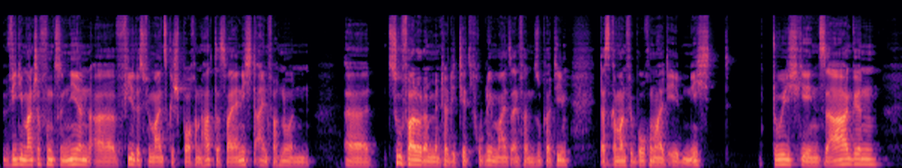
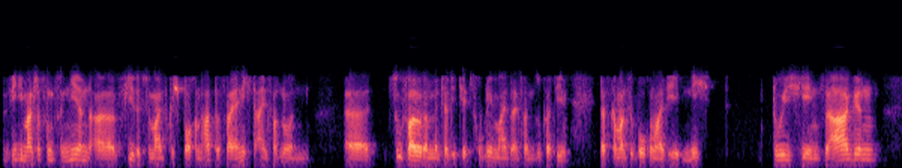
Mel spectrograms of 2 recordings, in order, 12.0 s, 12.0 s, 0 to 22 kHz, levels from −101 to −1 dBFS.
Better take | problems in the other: first | phone-call audio; poor line; nothing above 3.5 kHz

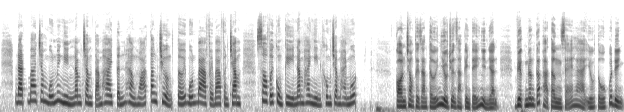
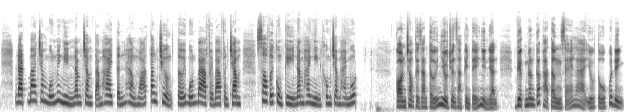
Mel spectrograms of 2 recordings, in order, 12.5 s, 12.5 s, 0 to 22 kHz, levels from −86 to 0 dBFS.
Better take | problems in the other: first | thin; very slightly; fading below 450 Hz

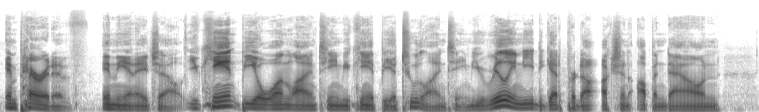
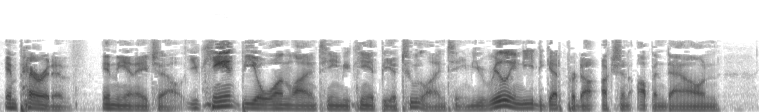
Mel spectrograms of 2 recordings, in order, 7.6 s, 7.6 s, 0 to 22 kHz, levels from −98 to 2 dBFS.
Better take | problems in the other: first | garbled, watery; slightly; nothing above 5.5 kHz

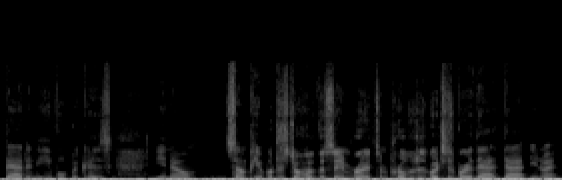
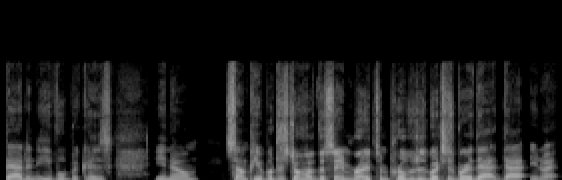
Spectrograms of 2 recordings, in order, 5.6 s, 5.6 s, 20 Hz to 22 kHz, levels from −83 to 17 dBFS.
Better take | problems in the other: second | low rumble; loud; throughout; 9 dB below the speech

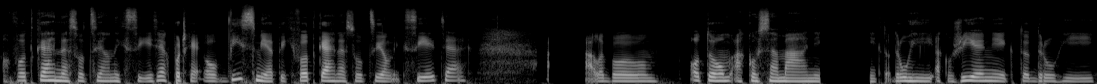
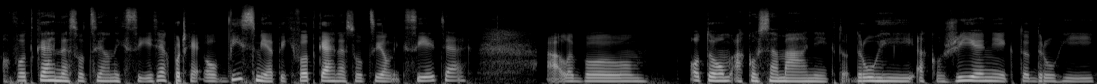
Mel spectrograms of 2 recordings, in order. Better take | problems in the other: second | audio freezing; at 5.5 s and at 8 s for 0.5 s

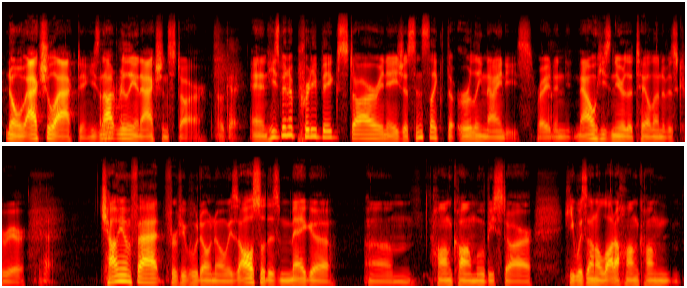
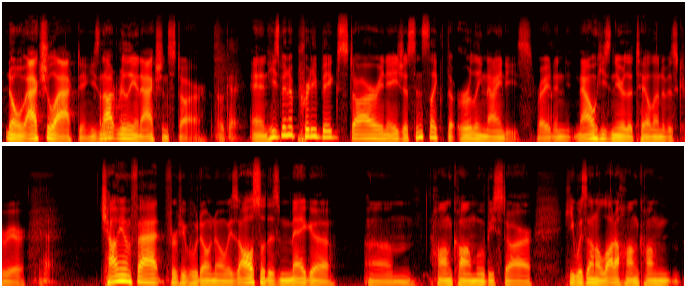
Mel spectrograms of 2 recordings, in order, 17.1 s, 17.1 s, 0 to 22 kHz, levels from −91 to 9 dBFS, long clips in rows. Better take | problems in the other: second | thin; somewhat; fading below 1 kHz

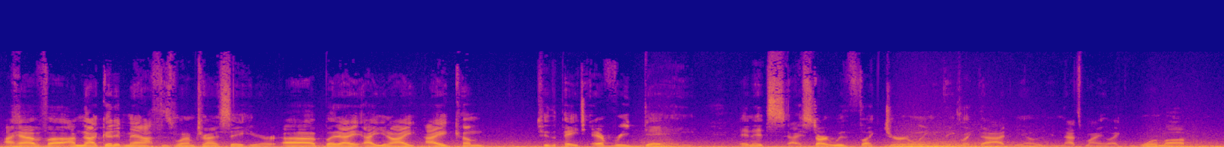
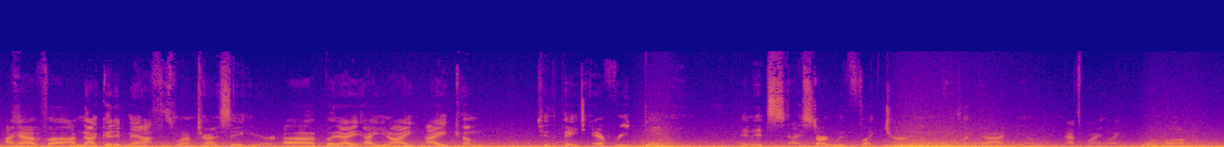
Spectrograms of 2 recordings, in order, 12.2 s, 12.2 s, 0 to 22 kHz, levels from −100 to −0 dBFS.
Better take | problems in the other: first | wind noise on the microphone; heavy; 6 dB below the speech; occasional gusts in the first

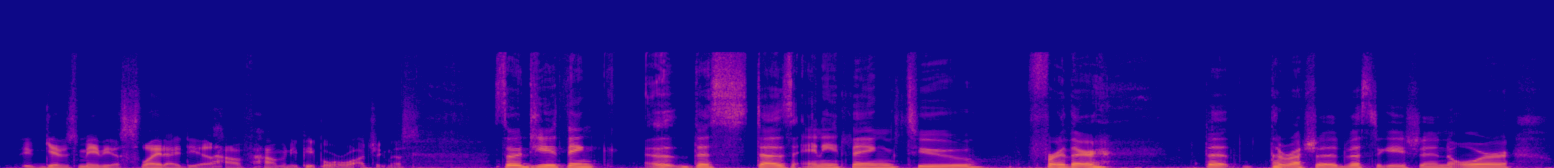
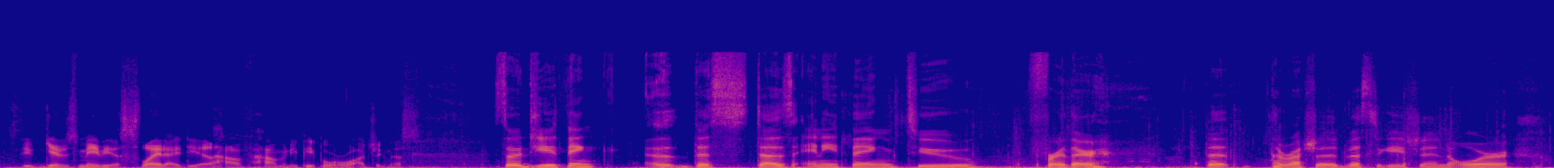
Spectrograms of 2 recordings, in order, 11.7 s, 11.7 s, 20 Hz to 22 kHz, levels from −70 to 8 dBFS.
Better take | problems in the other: first | animal sounds; loud; throughout; 10 dB below the speech; faint in the first

